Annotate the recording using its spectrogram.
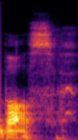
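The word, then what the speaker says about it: Vaas: Vas i... bättre... Far Cry 3. – Uttalas hans namn verkligen Vas? – Vas, ja.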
